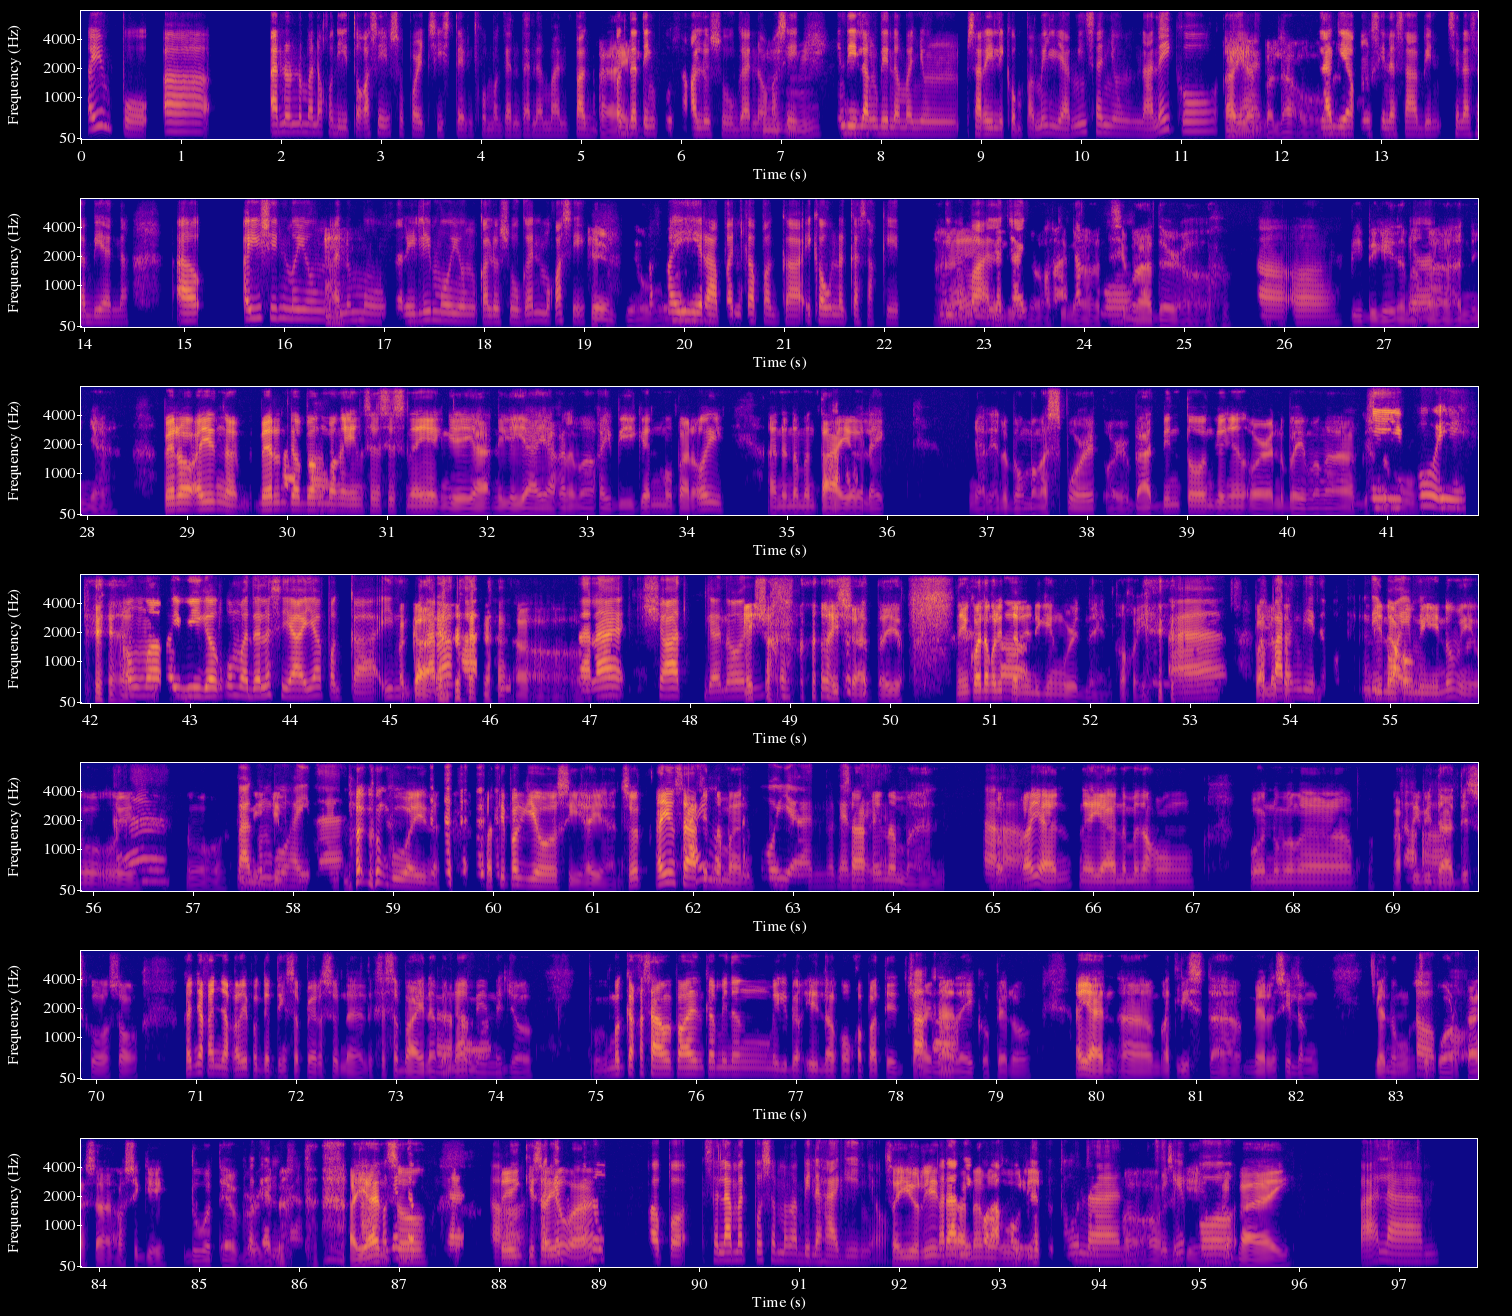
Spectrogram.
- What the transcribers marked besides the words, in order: static; tapping; other background noise; background speech; laughing while speaking: "oo"; laugh; laughing while speaking: "pagkain"; laugh; laughing while speaking: "Ay shot ay shot ayon"; mechanical hum; laugh; laugh; laughing while speaking: "Bagong buhay"; laugh; laughing while speaking: "gano'n"
- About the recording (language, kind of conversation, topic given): Filipino, unstructured, Ano ang ginagawa mo upang manatiling malusog?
